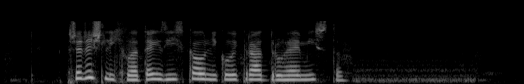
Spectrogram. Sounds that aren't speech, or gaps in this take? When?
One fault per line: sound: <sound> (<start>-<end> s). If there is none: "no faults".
no faults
